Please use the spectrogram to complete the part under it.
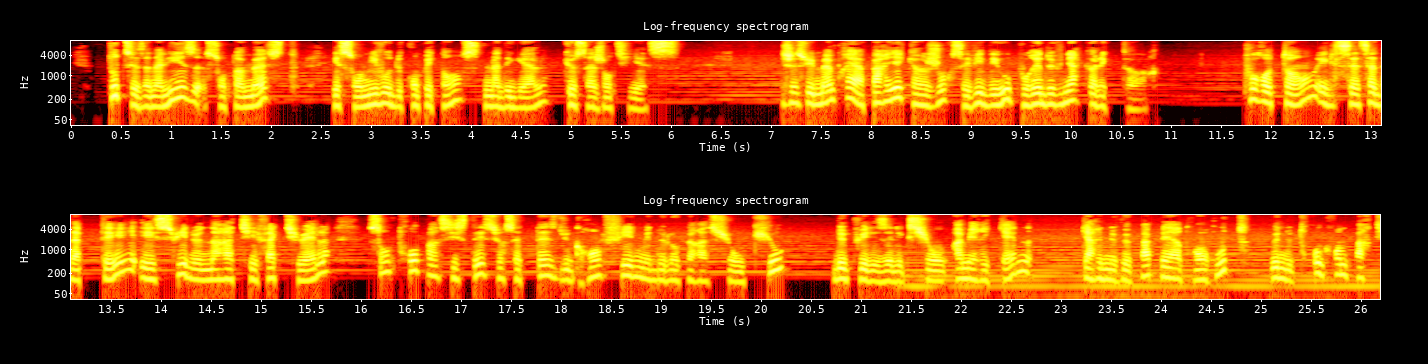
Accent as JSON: {"language": "French", "country": "France", "said": "que ce soit aux States, ou chez nous en France, ou encore en Belgique"}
